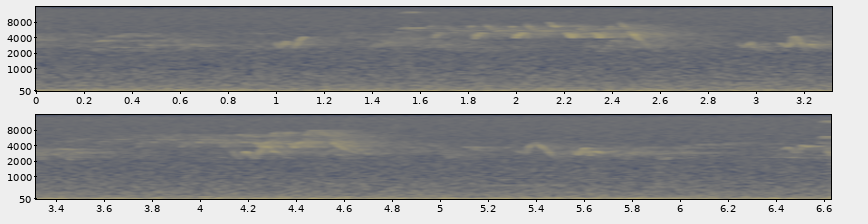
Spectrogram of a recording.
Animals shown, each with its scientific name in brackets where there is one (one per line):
Eastern Wood-Pewee (Contopus virens)
Red-eyed Vireo (Vireo olivaceus)
Chestnut-sided Warbler (Setophaga pensylvanica)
